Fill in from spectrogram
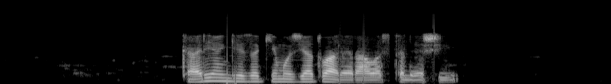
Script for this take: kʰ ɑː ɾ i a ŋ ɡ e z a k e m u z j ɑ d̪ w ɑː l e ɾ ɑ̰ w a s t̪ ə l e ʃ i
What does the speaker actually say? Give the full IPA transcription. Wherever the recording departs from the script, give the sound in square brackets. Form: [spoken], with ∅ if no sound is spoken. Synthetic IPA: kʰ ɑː ɾ i a ŋ ɡ e z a k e m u z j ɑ [t̪] w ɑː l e ɾ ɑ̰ w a s t̪ ə l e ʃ i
